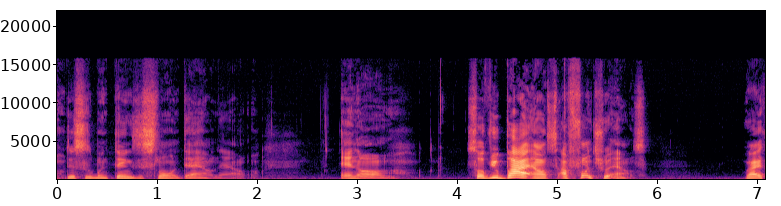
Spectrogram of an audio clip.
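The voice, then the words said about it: New York accent. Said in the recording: “they hear from my accent. I'm from New York”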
